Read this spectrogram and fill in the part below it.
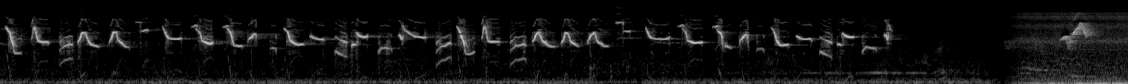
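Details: A Great-billed Seed-finch (bicudo) of Brazil sings a fast, rich run of varied whistles and twittering slurs for about nine seconds, then a brief noisy burst ends it.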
